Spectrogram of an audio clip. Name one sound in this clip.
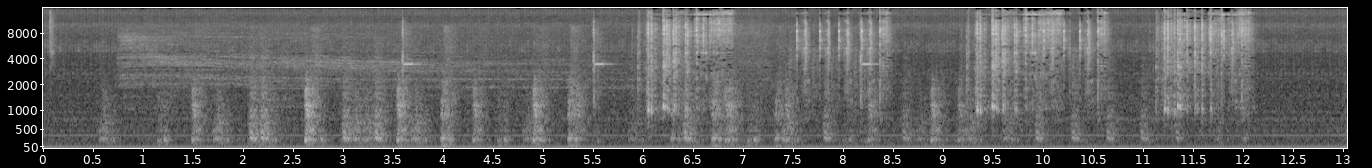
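Footsteps thump on a bus floor.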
